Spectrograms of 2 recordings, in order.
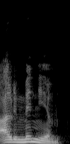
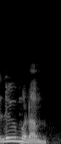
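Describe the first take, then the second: First: It is said in five syllables, ending -nium. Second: It is said in four syllables, ending -num. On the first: The speaker calls it right. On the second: The speaker calls it wrong.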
